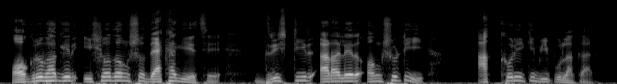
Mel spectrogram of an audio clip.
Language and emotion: Bengali, neutral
